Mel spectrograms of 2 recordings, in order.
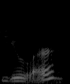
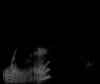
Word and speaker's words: Euler: It looks like Euler, pronounced Leonhard Euler.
